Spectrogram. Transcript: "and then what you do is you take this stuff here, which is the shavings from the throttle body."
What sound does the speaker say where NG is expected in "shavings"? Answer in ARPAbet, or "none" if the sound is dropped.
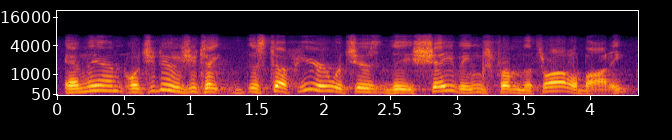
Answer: NG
